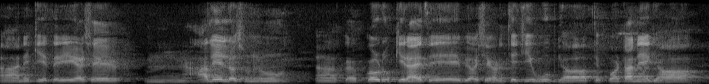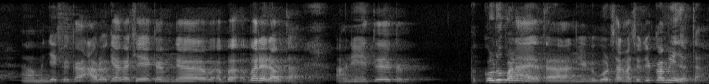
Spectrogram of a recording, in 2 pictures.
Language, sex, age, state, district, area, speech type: Goan Konkani, male, 45-60, Goa, Bardez, rural, spontaneous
